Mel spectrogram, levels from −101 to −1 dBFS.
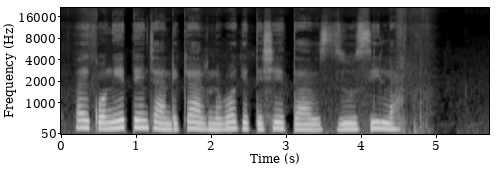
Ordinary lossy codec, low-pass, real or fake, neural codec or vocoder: none; none; real; none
